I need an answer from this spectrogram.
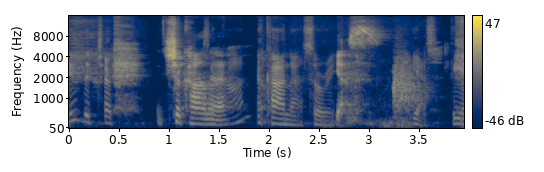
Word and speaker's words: chakana: The two things, the intention bands and the chakan, the Andean cross. Is that how you say it? Chakana.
